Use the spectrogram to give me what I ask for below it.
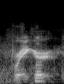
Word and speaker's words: Brager: Brager.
